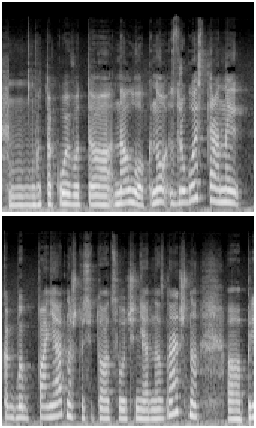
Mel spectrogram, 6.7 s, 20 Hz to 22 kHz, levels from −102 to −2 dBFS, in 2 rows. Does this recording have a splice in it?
no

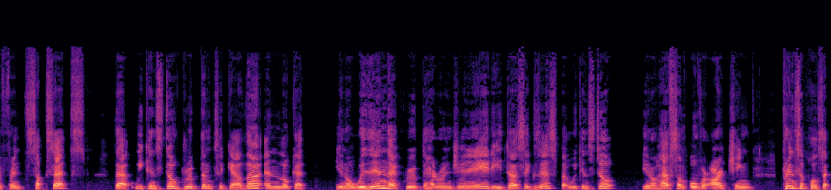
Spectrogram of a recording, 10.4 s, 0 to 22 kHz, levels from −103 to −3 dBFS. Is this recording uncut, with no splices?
yes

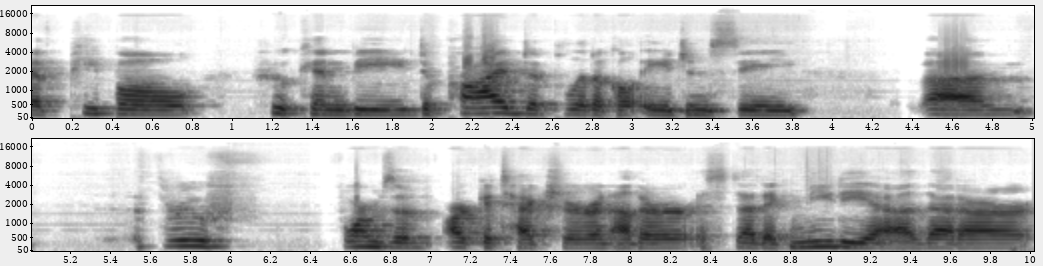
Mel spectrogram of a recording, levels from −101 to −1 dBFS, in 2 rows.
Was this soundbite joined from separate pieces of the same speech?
no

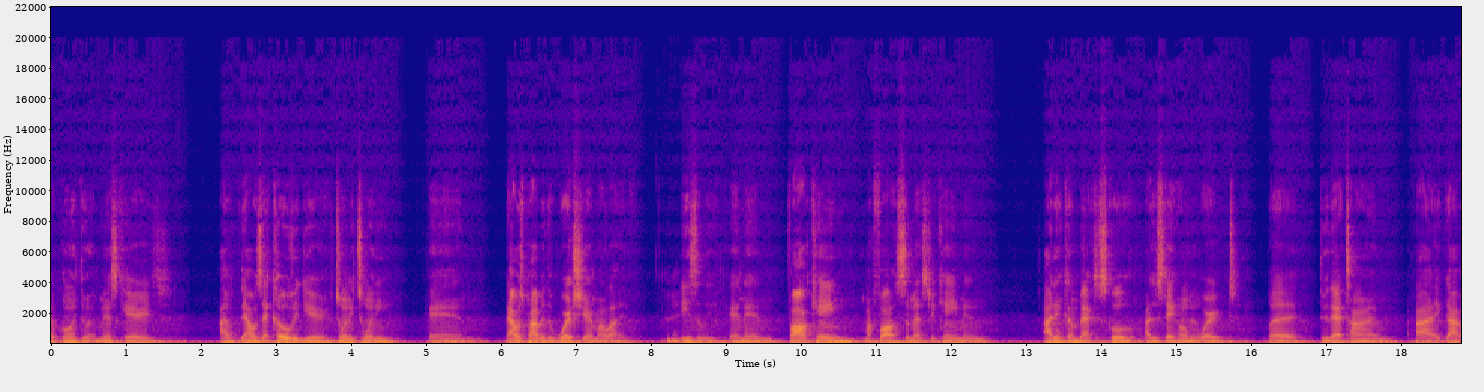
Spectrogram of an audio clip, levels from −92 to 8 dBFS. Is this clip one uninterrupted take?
no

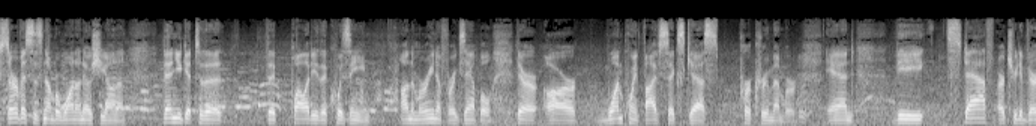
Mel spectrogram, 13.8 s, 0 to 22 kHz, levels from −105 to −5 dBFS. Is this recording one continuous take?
no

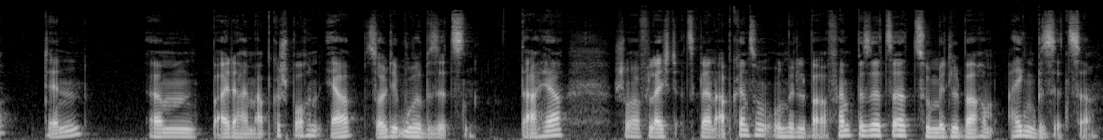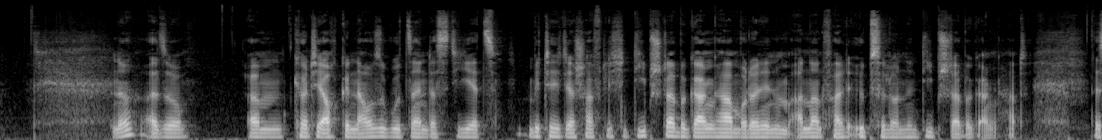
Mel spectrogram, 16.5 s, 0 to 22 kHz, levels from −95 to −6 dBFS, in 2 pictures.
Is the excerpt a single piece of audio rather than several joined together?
no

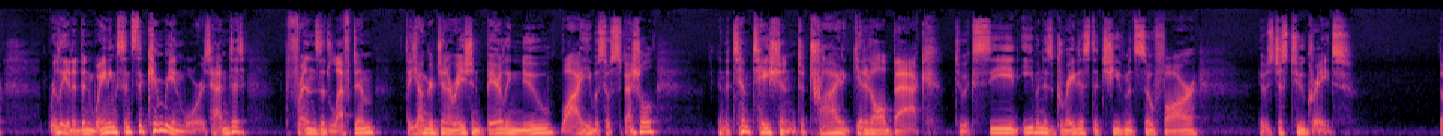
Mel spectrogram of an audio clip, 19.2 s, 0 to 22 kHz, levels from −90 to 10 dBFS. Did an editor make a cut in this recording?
no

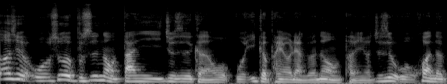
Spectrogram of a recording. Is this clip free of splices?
yes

